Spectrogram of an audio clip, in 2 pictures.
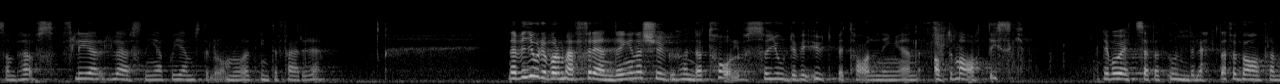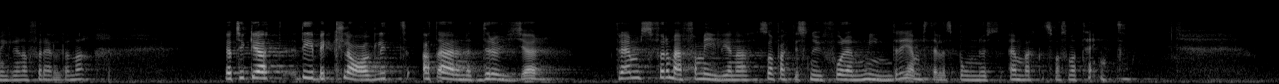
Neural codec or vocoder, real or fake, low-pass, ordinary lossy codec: none; real; none; none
